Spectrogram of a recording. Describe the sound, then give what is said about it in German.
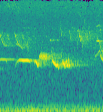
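Birds sing in a hotel garden oasis on the east side of an island, with faint, high whistled chirps and warbles over a steady low rumble. “Sie ist für ihre Gartenoase bekannt, in der sich auch viele Vögel wohlfühlen.”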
